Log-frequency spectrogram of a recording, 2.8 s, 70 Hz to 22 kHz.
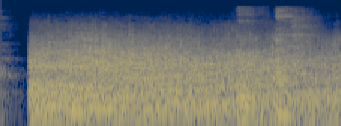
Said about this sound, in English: A B-17 ran into a P-36. These are both World War II era planes, and here's what happened.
